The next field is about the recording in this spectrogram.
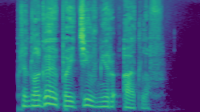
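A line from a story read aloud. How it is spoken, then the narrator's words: Calm. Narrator (Russian): почти сразу спокойно сказал Алиэла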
